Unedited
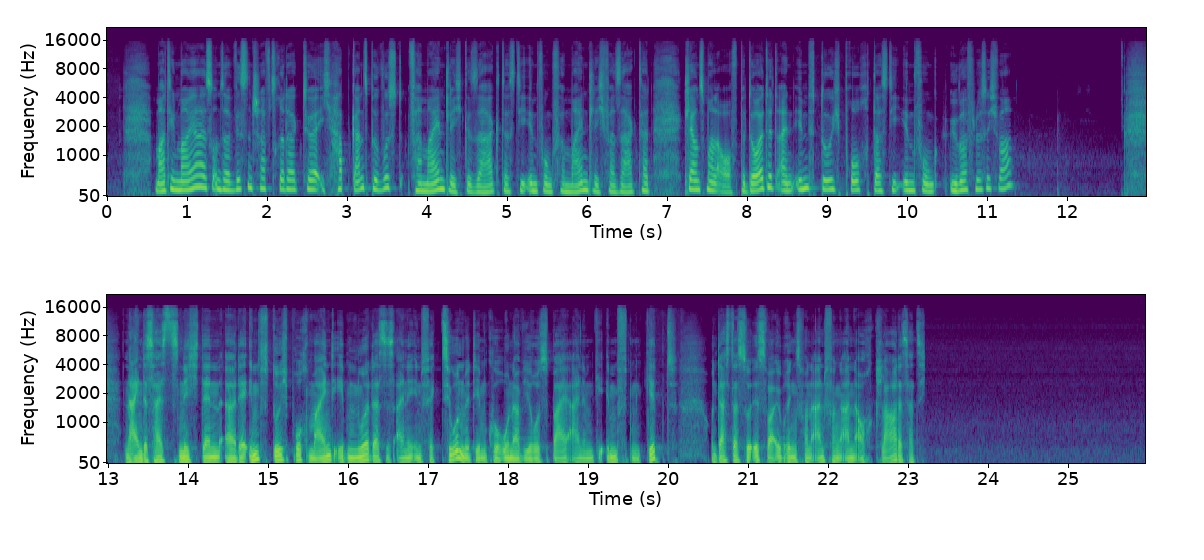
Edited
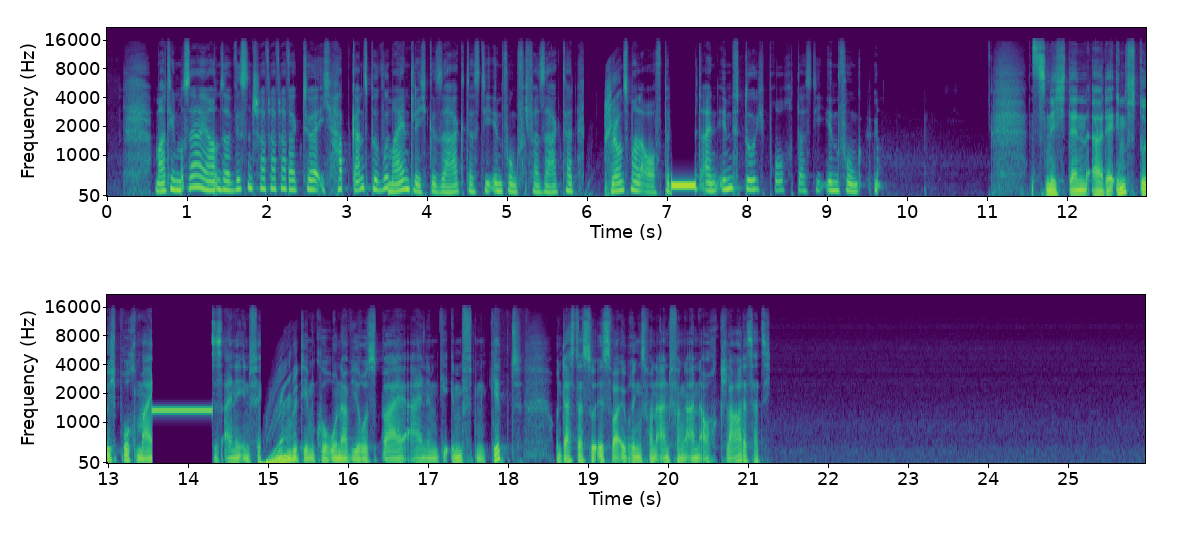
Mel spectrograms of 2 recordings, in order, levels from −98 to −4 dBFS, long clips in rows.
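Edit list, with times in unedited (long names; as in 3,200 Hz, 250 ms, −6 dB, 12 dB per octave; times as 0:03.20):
0:00.92–0:01.34: reverse
0:01.88: stutter in place 0.13 s, 3 plays
0:03.51–0:03.95: remove
0:05.67–0:06.18: remove
0:06.90: tape start 0.50 s
0:08.00–0:08.30: beep over 292 Hz −14.5 dBFS
0:09.04–0:09.93: clip gain −7.5 dB
0:10.57–0:11.28: remove
0:13.23–0:13.72: remove
0:15.69–0:16.45: beep over 1,330 Hz −23.5 dBFS
0:17.05: tape start 0.49 s
0:18.52–0:18.94: time-stretch 1.5×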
